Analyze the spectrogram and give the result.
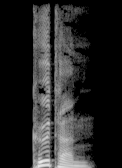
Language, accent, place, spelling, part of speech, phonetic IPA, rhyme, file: German, Germany, Berlin, Kötern, noun, [ˈkøːtɐn], -øːtɐn, De-Kötern.ogg
- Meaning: dative plural of Köter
